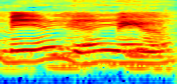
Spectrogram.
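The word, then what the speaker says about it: Meo: It's M-E-O. Am I saying that correctly? – Yeah, Mio. – Like Tony Mio.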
